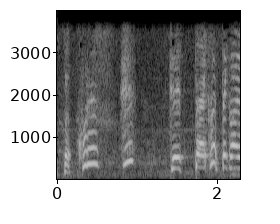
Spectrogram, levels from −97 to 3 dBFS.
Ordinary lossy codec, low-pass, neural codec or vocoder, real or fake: none; 3.6 kHz; none; real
